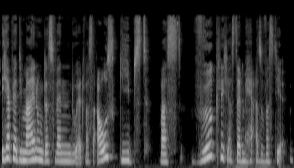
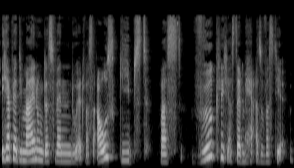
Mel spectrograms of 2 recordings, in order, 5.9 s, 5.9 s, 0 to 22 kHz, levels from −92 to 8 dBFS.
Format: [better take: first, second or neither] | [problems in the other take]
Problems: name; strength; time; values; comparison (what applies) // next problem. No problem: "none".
first | thin; somewhat; fading below 300 Hz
